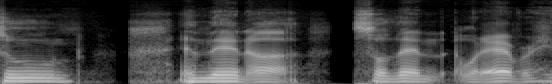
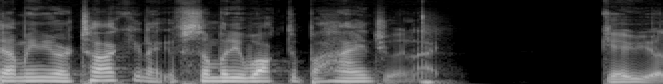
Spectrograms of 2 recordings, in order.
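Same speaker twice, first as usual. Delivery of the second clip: normal talking voice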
